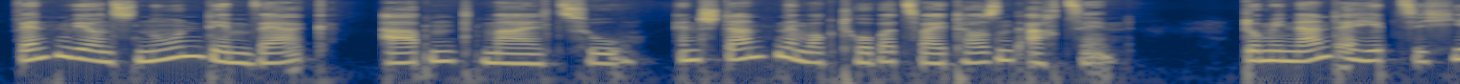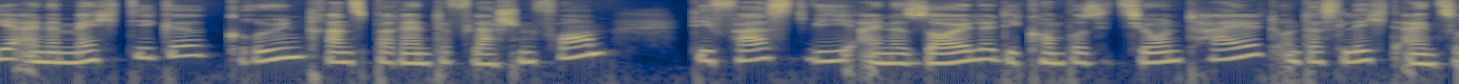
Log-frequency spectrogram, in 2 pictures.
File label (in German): voice audio guide; abendmahl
